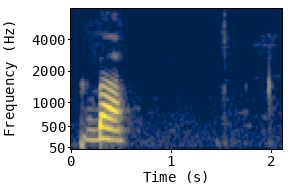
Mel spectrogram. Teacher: ketika bibir merapat, udara tidak mungkin keluar, kemudian udara dilepaskan secara sekaligus dan udara bertiup keluar melalui bibir, menghasilkan suara yang eksplosif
